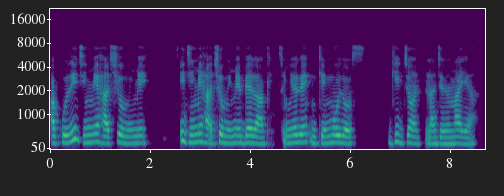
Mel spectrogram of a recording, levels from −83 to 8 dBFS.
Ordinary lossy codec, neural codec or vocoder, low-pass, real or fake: none; codec, 16 kHz, 2 kbps, FunCodec, trained on LibriTTS, 25 frames a second; none; fake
